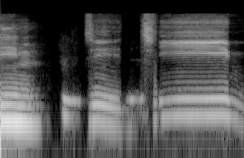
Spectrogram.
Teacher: এই জিমটা হচ্ছে জিভের মাঝখান আর দুইটা উপরের দাঁতের মাঝখানের অংশটাকে মিলিয়ে করতে হয় জিম অর্থাৎ মোটা উচ্চারিত হয় জিমটা বুঝতে পেরেছেন جيم জি জিম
